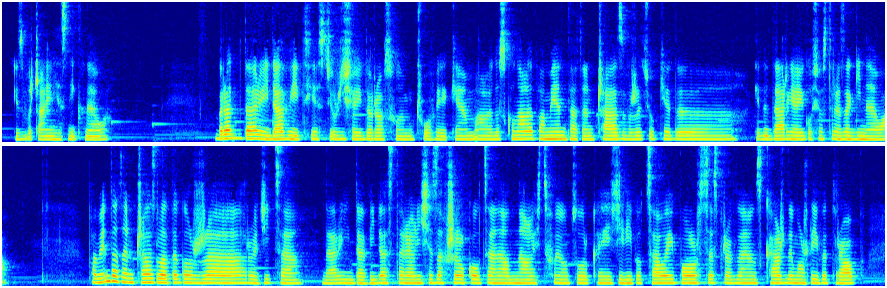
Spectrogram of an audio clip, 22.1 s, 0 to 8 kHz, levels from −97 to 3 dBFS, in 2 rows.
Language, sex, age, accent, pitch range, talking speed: Polish, female, 20-39, native, 195-210 Hz, 135 wpm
